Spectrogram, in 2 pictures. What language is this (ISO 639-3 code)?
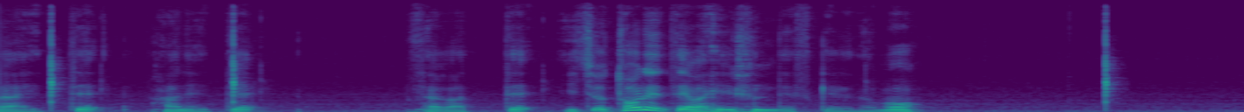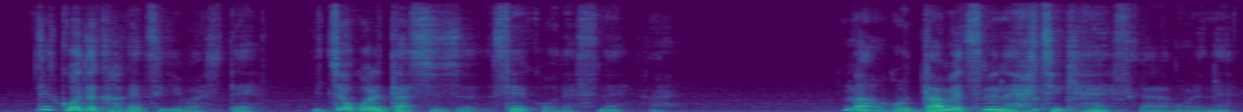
jpn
